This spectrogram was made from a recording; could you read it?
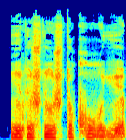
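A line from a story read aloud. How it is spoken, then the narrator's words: Almost hissing. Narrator (Russian): почти зашипела Зазелла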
